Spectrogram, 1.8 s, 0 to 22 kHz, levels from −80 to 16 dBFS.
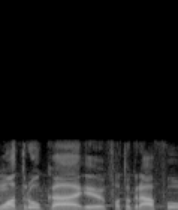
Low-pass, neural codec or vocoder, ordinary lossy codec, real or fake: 7.2 kHz; none; MP3, 96 kbps; real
